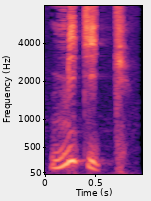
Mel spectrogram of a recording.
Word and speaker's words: mythique: Mythique, remember, Q-U at the end, K, okay, and then Y is pronounced like I. Mi, H is not pronounced, T, K. Mythique.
